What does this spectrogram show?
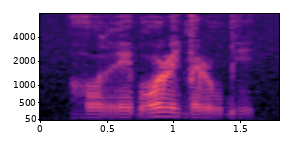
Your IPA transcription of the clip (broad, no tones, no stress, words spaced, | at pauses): ɦoreɓoɭi bɛɭuɓi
